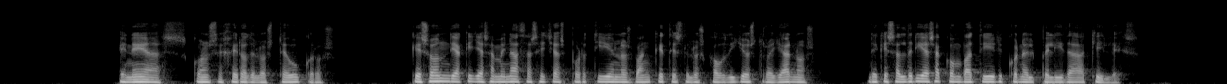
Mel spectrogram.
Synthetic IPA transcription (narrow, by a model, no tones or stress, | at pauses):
e̞ne̞asko̞nse̞xe̞ɾo̞ðe̞lo̞st̪e̞wkɾo̞s | ke̞so̞nd̪eake̞ʎasamẽ̞naθase̞t͡ʃaspo̞ɾt̪ie̞nlo̞zβaŋke̞t̪e̞zðe̞lo̞skawðiʎo̞st̪ɾo̞ʝano̞z | d̪e̞ke̞sald̪ɾiasako̞mbat̪iɾko̞ne̞lpe̞liðaːkile̞s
